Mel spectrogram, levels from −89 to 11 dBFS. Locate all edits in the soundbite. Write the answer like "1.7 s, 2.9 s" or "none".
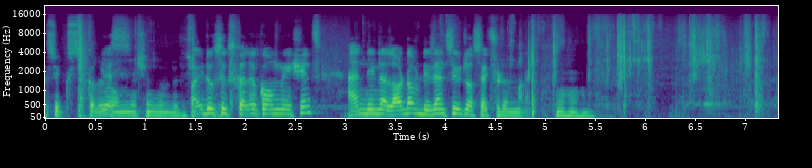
none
